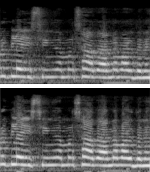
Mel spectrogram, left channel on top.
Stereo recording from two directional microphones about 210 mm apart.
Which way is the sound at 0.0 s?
30° right (ahead or behind).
